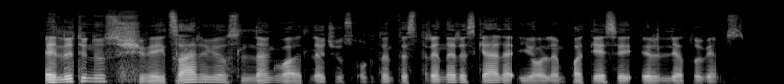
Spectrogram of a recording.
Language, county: Lithuanian, Tauragė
